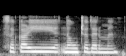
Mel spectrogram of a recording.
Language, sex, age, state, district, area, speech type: Marathi, female, 18-30, Maharashtra, Ahmednagar, urban, spontaneous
